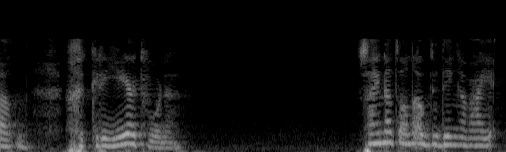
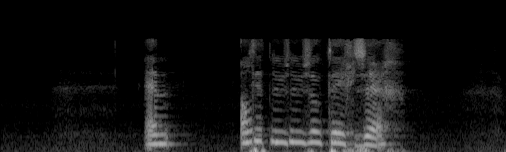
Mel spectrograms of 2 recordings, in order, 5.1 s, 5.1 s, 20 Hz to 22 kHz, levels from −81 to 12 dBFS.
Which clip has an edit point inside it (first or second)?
second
